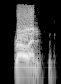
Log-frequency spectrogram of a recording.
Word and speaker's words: Rowan: And we have special guest, Mr. Justin Rowan, or Rowan. How the hell do you say your last name, man? – Rowan.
